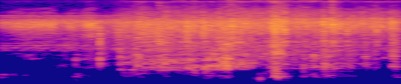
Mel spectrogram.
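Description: Small round discs clicking and knocking together as they are handled and shifted on the ground, with a few sharp knocks around the middle and a light scuffling rustle.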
